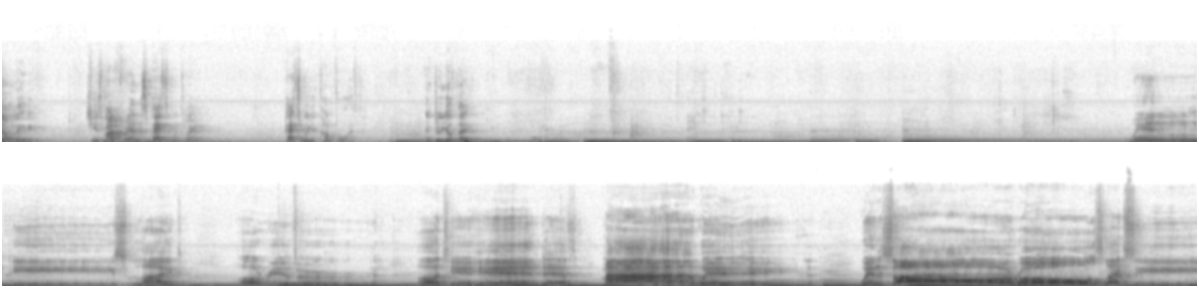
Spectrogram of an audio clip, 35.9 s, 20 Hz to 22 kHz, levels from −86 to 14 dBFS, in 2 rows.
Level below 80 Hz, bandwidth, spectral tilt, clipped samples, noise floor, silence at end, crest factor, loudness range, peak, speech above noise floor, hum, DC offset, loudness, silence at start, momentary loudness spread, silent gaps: -46 dBFS; 14.5 kHz; -5.5 dB/octave; under 0.1%; -48 dBFS; 0 s; 22 dB; 20 LU; -2 dBFS; 17 dB; none; under 0.1%; -21 LUFS; 0 s; 23 LU; none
